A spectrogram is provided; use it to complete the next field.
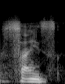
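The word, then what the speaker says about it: science: इसी प्रकार साइंस साइंस में सी और ई साइलेंट रहा है।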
